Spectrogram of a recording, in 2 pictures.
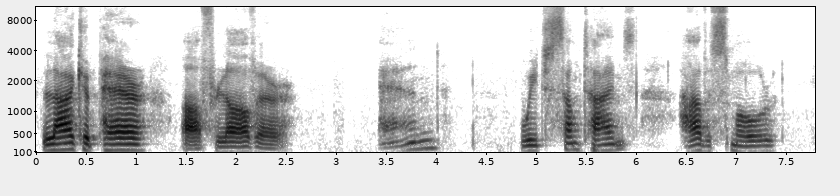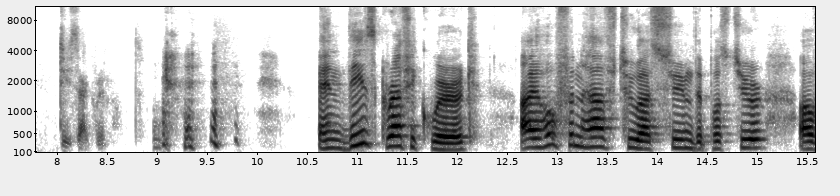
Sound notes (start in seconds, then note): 9.0 laughs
